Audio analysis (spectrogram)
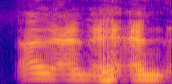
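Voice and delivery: usual speaking voice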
